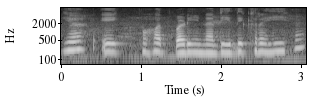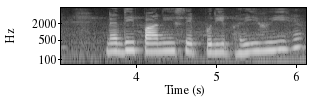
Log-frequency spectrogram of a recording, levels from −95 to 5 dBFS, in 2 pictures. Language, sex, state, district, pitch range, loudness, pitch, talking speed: Hindi, female, Bihar, Araria, 190-215 Hz, -23 LUFS, 195 Hz, 155 wpm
